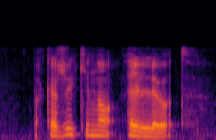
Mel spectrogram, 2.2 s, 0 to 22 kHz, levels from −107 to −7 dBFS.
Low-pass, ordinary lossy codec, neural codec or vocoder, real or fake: 5.4 kHz; AAC, 32 kbps; codec, 24 kHz, 3.1 kbps, DualCodec; fake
